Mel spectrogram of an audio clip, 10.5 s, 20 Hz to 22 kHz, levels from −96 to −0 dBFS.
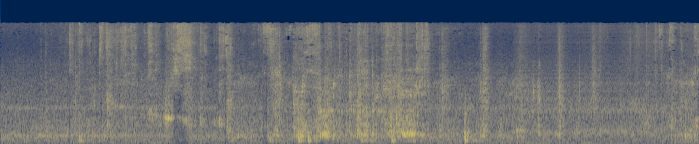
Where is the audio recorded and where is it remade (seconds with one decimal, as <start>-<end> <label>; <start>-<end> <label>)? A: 0.0-7.7 recorded; 7.7-10.0 remade; 10.0-10.5 recorded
